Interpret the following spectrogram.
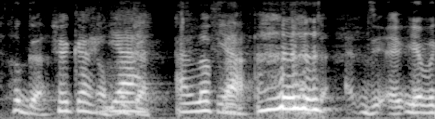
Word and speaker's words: hygge: How do you say that word? I think it's hugger.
